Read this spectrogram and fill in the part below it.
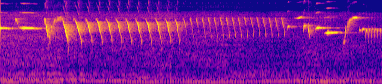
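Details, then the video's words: A canary sings a training song: one long, evenly pulsed trill of about twenty quick notes, slowing toward the end, followed by a few upslurred whistles. "It's Impossible If Your Canary Doesn't Sound !! The Canary's Voice Called"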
